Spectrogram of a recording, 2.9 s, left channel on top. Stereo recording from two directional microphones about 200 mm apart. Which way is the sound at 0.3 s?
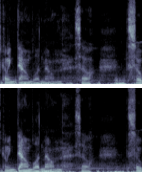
15° right (ahead or behind).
